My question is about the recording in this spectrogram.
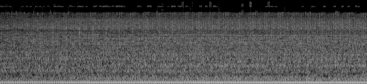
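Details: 2020 Jeep Gladiator idling after rocker arm repair for a top-end tick; steady even low hum, no ticking or knocking. Belt noise normally fades after idling; owner suspects slight water pump drip. Normal idle.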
